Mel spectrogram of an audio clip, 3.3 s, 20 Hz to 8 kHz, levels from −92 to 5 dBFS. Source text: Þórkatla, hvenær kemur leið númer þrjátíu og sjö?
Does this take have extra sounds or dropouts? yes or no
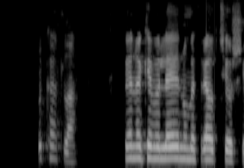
no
